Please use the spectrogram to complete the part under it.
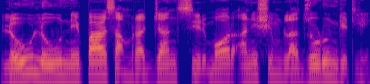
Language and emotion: Goan Konkani, neutral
